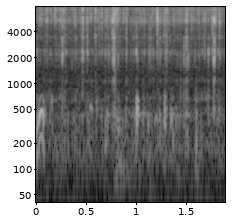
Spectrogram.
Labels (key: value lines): label: biophony, cascading saw
recorder: HydroMoth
